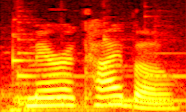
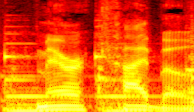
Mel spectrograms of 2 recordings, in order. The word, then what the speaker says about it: Maracaibo: It's the same pronounceify lady. Maracaibo. Maracaibo.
